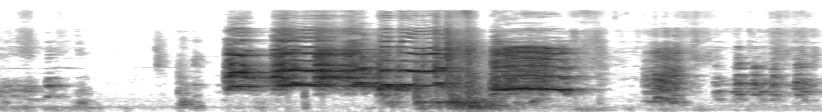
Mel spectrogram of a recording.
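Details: Pelung chicken crow: a long, loud, strongly harmonic call of nearly three seconds in two linked parts, with a rough middle section, followed by softer clucking notes.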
